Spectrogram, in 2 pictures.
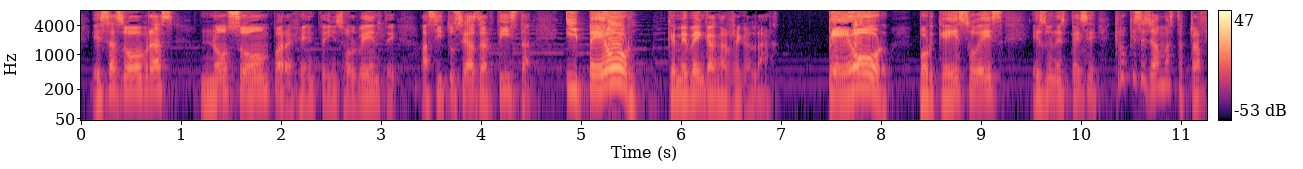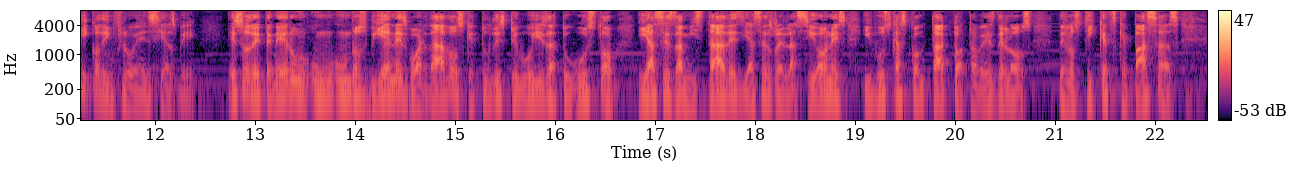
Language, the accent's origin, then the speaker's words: Spanish; Ecuador; como ecuatoriano me duele en el alma que no se valore lo nacional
